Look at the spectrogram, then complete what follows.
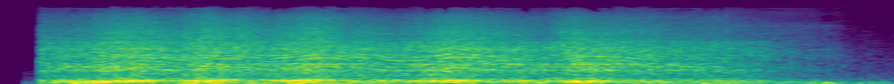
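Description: A motorcycle engine revs loudly, its throaty roar swelling and easing in waves for about four seconds before cutting off, with no voices.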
